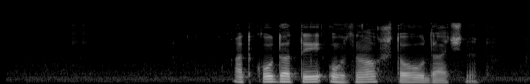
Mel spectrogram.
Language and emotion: Russian, neutral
